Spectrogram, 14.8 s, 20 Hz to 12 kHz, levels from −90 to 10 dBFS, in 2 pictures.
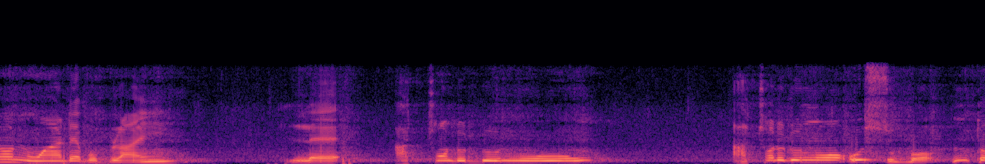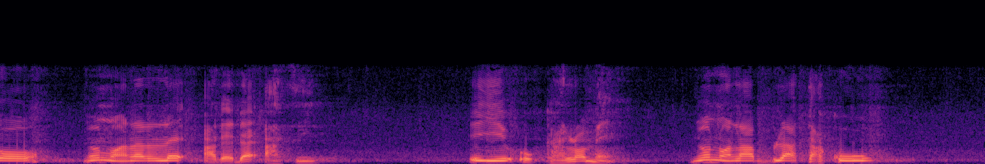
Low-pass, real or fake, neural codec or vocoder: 7.2 kHz; real; none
